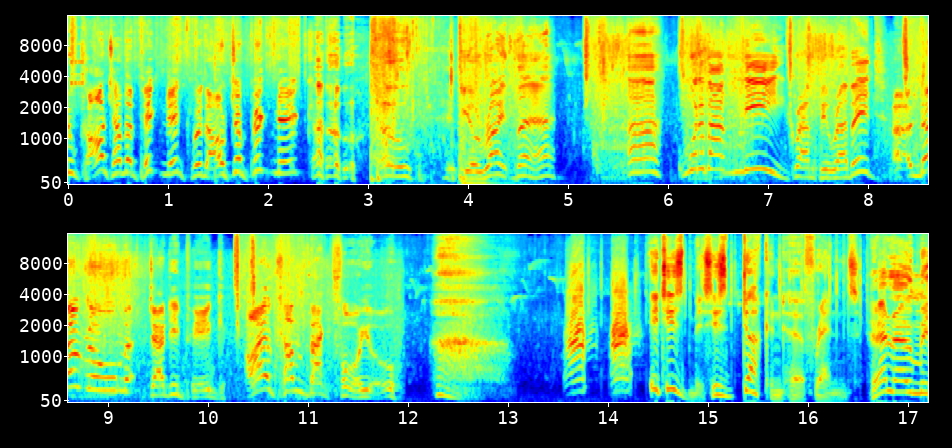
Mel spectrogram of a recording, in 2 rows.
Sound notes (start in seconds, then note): 12.2 sighs; 13.5 quacking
